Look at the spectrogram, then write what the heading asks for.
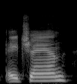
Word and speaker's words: Achane: It was the Achane. I think that's the way. It's like 4chan, Achane. Yeah. Is the way he pronounces it. I say Achane because it sounds great,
